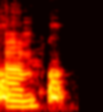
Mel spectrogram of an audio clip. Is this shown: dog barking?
yes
